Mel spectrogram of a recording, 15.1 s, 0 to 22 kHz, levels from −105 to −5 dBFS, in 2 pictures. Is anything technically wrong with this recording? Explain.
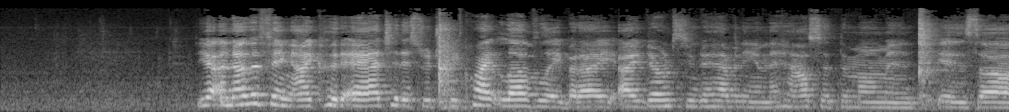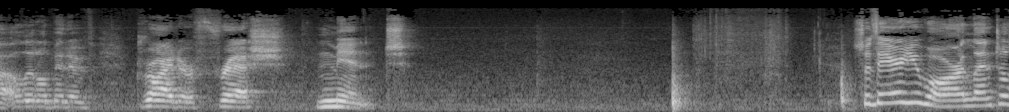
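Yes. From 2.76 to 3.95 s there is a drift correction step. Playback suddenly runs about 5.5% fast, and pitch rises by about 92 cents, just under a semitone. Speed and pitch move together, then snap back at the end. The likely cause is clock-matching software changing the playback rate in one step to drain a filling buffer. The result is an abrupt detuning of the sound for just over a second.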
